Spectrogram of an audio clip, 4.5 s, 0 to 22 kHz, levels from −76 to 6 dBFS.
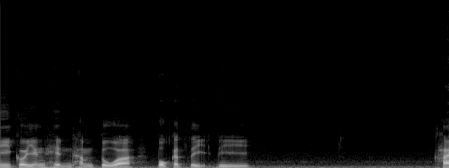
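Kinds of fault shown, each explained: No technical faults are audible in this speech recording.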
